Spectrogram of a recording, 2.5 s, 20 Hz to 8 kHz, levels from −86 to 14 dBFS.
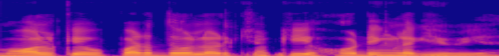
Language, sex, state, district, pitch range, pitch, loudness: Hindi, male, Jharkhand, Deoghar, 155-180 Hz, 165 Hz, -16 LUFS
